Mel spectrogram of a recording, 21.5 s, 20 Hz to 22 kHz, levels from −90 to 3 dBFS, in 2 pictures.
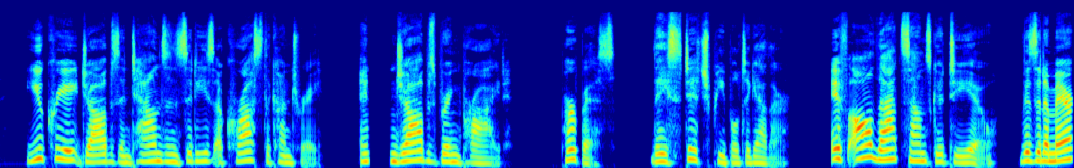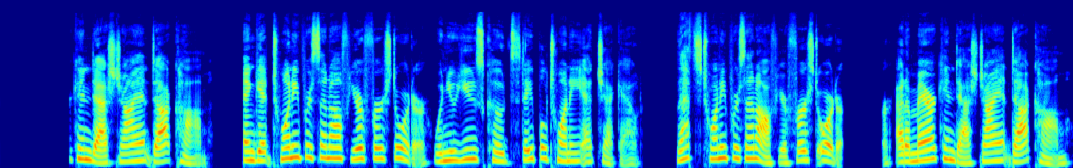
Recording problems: audio cutting out; at 3.5 s, at 11 s for 0.5 s and at 19 s

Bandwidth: 16 kHz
